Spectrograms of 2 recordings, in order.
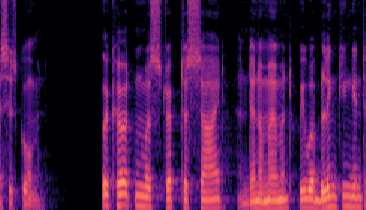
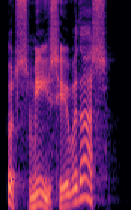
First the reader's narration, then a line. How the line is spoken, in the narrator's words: I cried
